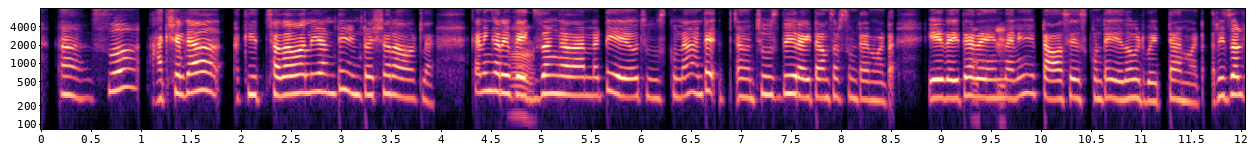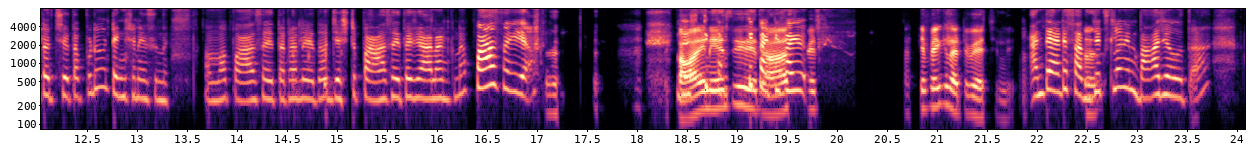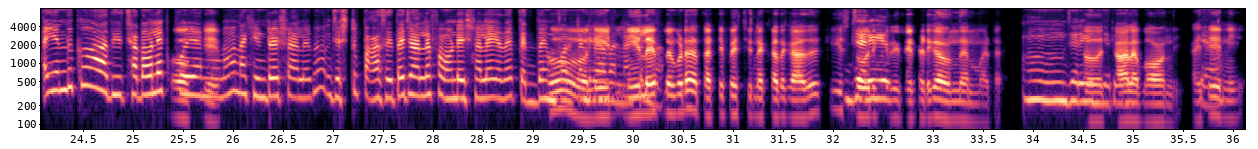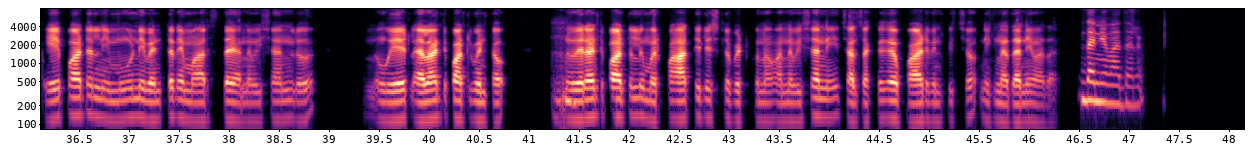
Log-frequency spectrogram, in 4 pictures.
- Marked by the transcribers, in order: in English: "సో, యాక్చువల్‌గా"; tapping; in English: "ఎగ్జామ్"; in English: "చూస్ ది రైట్ ఆన్సర్స్"; chuckle; giggle; laughing while speaking: "పాసయ్యా. జస్టు కరెక్టు థర్టి ఫై"; in English: "థర్టి ఫైవ్‌కి"; other background noise; in English: "సో"; in English: "సబ్జెక్ట్స్‌లో"; in English: "ఇంట్రెస్ట్"; in English: "ఇంపార్టెంట్"; in English: "సో"; in English: "లైఫ్‌లో"; in English: "స్టోరీకి రిలేటెడ్‌గా"; in English: "సో"; in English: "మూడ్‌ని"; in English: "పార్టీ లిస్ట్‌లో"
- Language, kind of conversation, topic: Telugu, podcast, ఏ పాటలు మీ మనస్థితిని వెంటనే మార్చేస్తాయి?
